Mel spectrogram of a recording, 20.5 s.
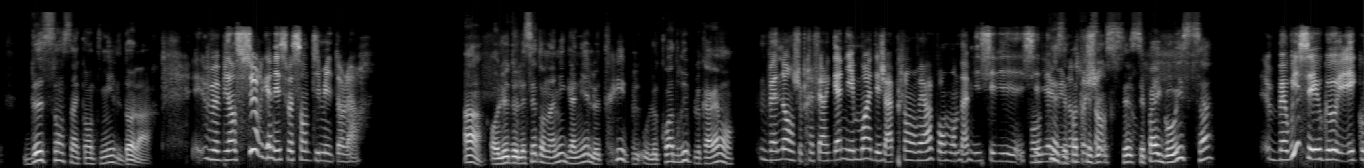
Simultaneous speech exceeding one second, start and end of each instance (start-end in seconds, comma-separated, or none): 15.4-16.9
